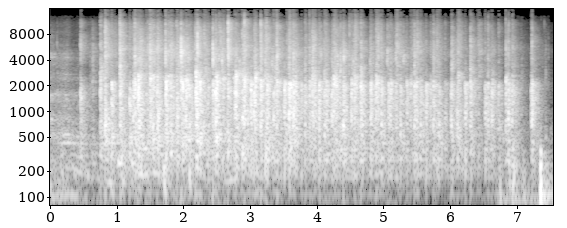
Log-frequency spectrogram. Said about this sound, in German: Ganz herzlichen Dank, Frau Staatsrätin, dass Sie unsere Einladung angenommen haben und bei uns zu Gast waren. Vielleicht können wir unseren Dank mit einem kleinen Applaus zum Ausdruck bringen.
